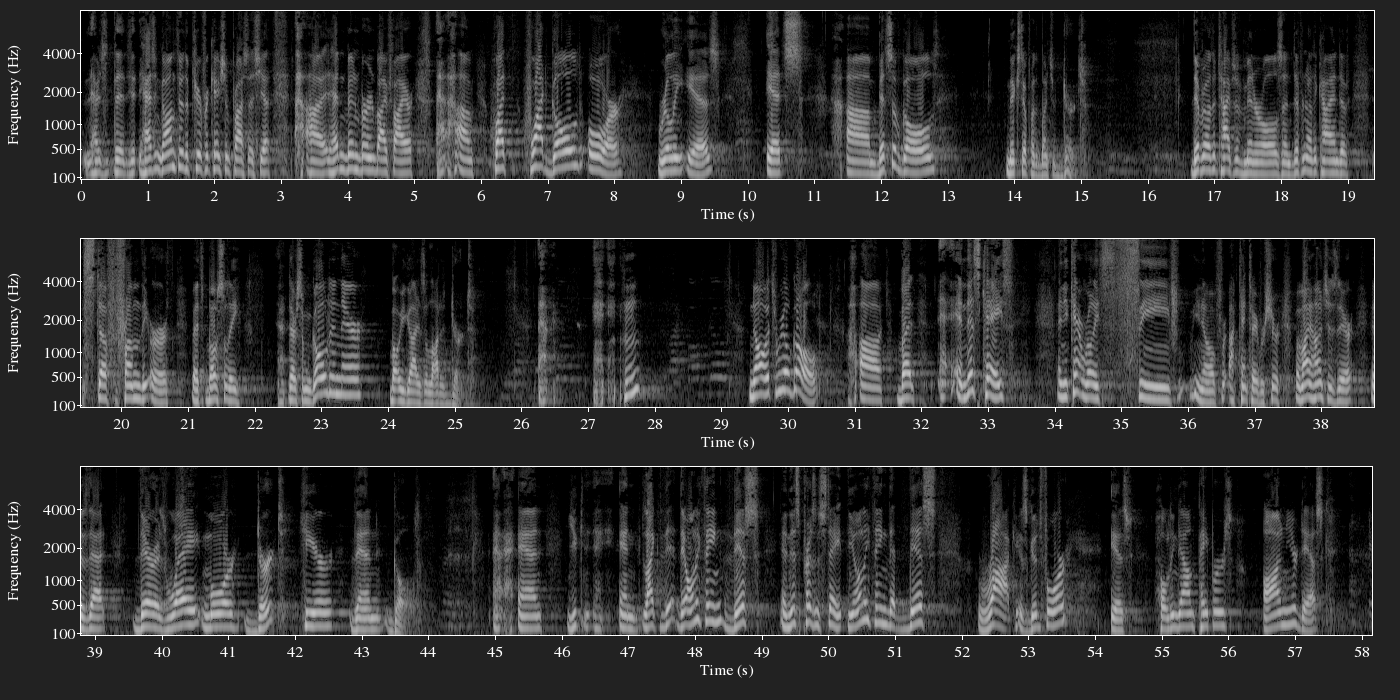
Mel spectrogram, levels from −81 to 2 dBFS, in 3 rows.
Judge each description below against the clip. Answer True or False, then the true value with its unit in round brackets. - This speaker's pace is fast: False (140 wpm)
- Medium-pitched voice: True (175 Hz)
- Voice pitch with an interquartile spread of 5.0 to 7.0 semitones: False (4.3 semitones)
